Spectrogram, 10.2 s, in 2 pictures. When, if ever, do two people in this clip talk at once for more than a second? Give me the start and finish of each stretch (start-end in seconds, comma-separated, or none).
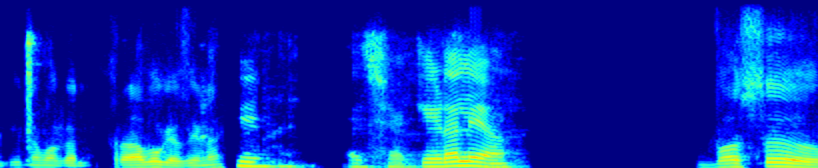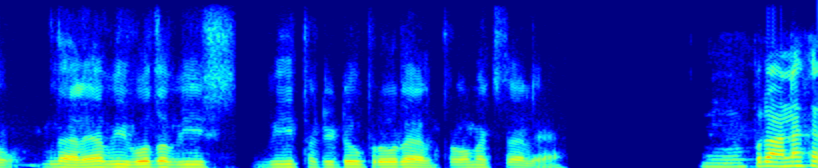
none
